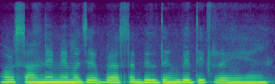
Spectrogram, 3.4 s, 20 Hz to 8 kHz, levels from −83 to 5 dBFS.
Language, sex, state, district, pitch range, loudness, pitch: Hindi, female, Arunachal Pradesh, Papum Pare, 220-230 Hz, -11 LUFS, 225 Hz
